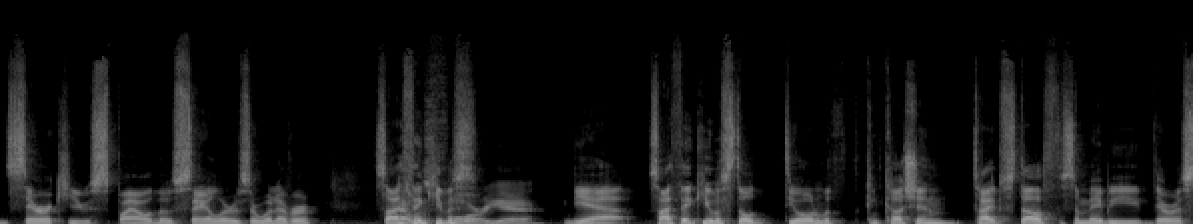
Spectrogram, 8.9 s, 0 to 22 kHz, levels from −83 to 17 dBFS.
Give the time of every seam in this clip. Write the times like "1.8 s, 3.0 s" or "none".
none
